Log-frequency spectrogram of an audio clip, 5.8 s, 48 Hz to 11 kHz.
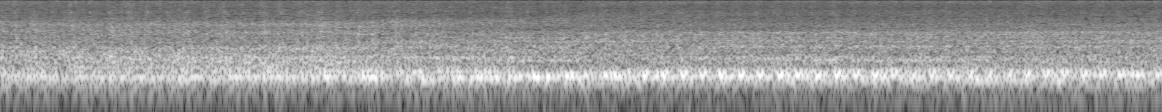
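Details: Kawasaki ZX10R on its first start after a track engine build: steady, slightly lumpy high idle with a smooth continuous buzz, no ticks or knocks; holds idle evenly.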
